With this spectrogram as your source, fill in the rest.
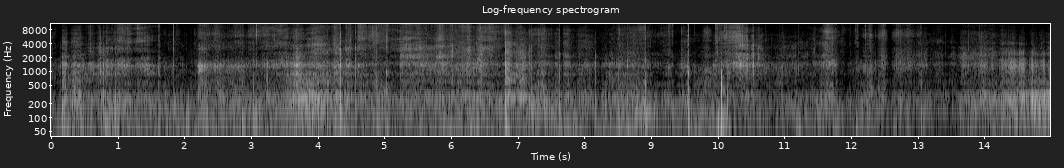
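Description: Long, metallic-polished nails tap and scratch the top of a small, flat, hollow silver aluminium USB hub with three USB ports, a card slot and an attached cable, lying on a dark table. The result is a quiet, irregular stream of crisp clicky taps mixed with dry, crackly scraping, each tap dying away almost instantly with a light hollow tone.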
